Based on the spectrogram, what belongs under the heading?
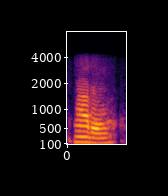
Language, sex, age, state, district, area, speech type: Kannada, male, 18-30, Karnataka, Gulbarga, urban, conversation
